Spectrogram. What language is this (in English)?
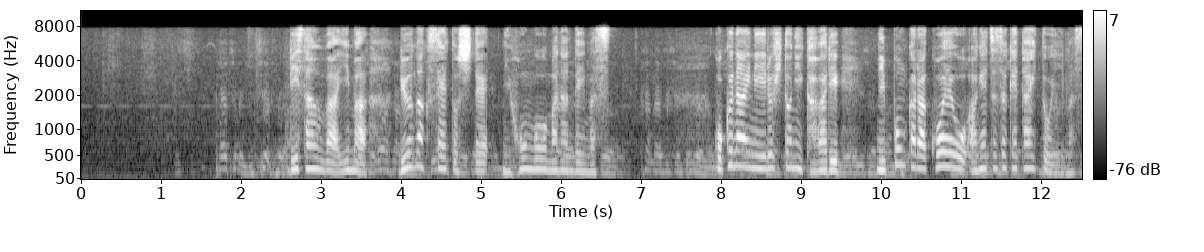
Japanese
